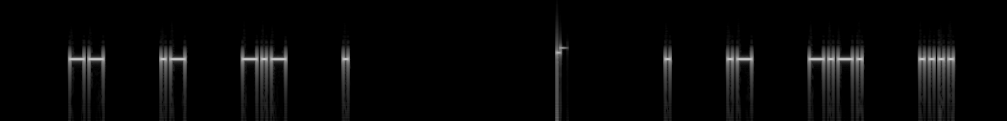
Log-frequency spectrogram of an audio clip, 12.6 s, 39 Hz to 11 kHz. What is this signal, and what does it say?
Morse code, heard as a keyed tone, about 20 wpm, spaced as for 9 wpm, 700 Hz. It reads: MAKE EACH
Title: 4x Character Spacing - Top 100 Words - 20wpm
